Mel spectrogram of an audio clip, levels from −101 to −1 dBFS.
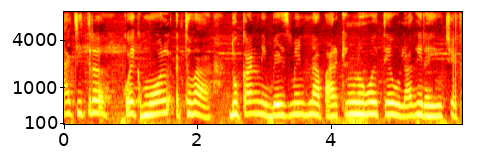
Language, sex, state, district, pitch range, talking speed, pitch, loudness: Gujarati, female, Gujarat, Valsad, 250-280 Hz, 140 wpm, 270 Hz, -14 LUFS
